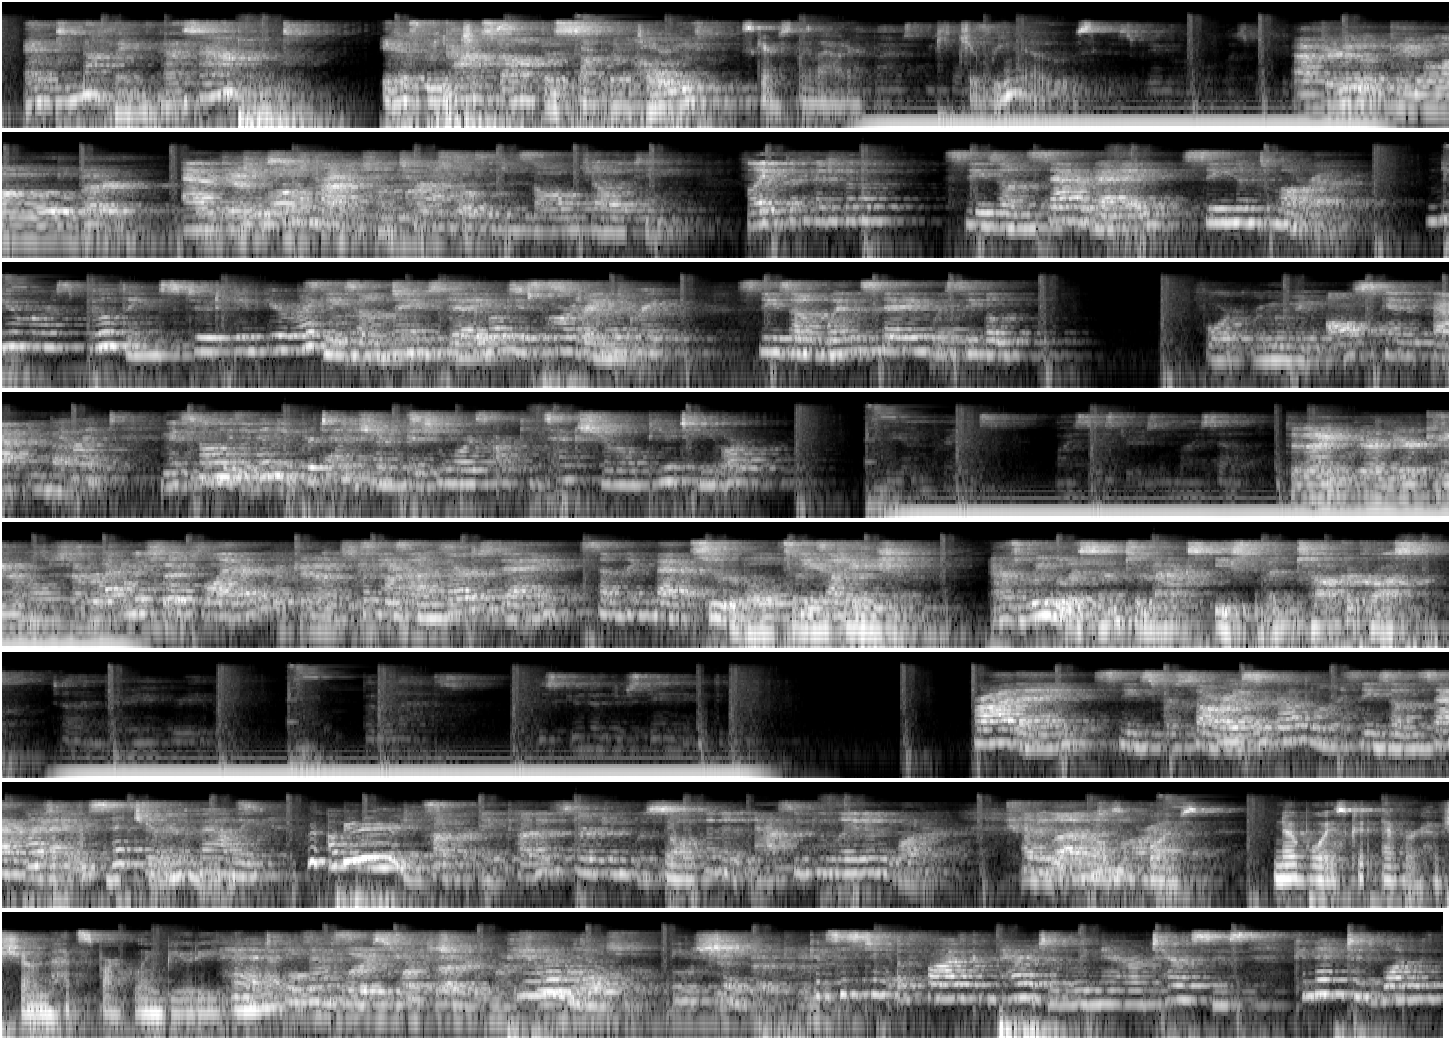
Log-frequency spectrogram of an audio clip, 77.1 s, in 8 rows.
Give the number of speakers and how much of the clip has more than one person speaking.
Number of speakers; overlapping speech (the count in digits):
7, about 38%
